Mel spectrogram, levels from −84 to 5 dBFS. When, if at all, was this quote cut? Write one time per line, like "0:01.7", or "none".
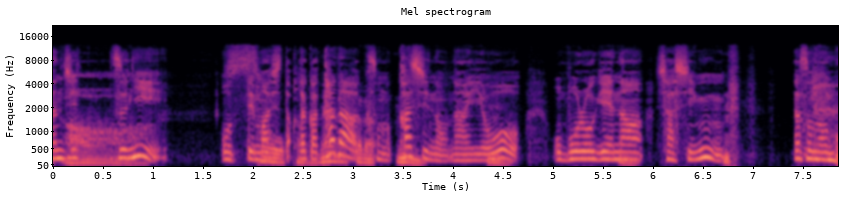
0:06.0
